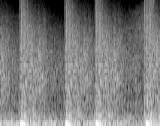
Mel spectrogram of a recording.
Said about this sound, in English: A few seconds later, you hear five gunshots.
